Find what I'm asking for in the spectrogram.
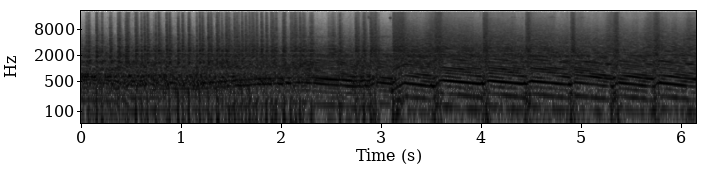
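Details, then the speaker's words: Warm two-stroke Banshee race quad: crisp blips, then a ragged, surging crackle at about quarter throttle, carbs not adjusted since October, P7 needle; lean-running carburetor, jetting too lean. "So, it's snappy, but as soon as you put it about quarter throttle, if you hear it go lean like it's, you know, that's that's your sign of it's it's too It's too lean."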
